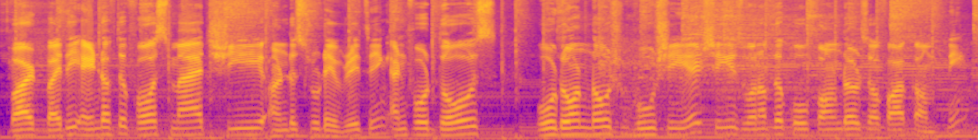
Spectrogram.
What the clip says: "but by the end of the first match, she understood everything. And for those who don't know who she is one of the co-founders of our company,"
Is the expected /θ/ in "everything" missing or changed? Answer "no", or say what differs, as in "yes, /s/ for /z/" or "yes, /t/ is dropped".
yes, /t/ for /θ/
